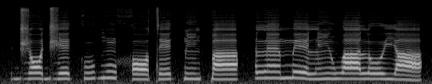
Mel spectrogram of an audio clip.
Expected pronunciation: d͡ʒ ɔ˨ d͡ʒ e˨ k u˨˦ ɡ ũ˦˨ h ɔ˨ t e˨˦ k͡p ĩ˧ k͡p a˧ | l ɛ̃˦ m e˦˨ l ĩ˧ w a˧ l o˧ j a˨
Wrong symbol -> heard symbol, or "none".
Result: none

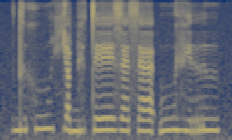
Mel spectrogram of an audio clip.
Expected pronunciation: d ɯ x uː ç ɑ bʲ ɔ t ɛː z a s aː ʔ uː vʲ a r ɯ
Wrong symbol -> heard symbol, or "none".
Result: none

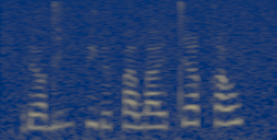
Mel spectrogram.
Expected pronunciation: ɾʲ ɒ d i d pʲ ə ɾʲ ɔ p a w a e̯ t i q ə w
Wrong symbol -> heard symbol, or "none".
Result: none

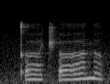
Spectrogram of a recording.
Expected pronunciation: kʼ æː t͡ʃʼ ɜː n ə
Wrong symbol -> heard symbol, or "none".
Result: æː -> ɜː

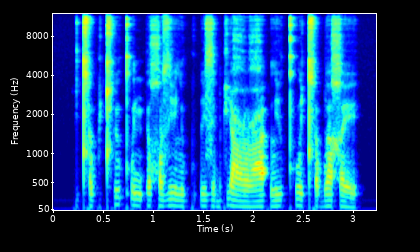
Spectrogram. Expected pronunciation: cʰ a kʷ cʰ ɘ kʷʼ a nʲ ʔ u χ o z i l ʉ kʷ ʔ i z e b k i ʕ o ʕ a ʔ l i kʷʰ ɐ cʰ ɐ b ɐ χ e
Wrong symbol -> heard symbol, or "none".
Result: ɘ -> ʉ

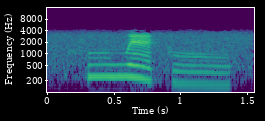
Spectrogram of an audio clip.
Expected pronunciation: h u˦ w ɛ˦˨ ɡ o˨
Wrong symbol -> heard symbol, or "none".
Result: ɡ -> k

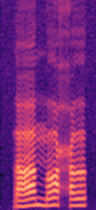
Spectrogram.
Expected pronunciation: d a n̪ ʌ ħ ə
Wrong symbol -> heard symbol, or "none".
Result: d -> ɾ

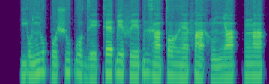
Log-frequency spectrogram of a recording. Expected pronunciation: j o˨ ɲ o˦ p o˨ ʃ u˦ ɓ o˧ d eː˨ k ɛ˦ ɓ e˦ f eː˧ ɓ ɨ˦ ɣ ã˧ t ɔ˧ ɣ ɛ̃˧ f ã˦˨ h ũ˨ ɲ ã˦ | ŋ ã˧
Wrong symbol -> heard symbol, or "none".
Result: none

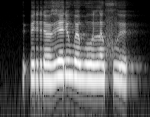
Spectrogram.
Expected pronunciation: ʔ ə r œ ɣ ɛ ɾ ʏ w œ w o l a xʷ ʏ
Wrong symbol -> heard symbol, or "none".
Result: ə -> ʏ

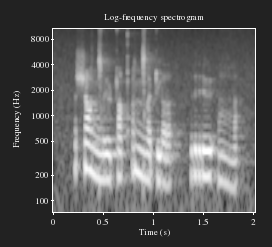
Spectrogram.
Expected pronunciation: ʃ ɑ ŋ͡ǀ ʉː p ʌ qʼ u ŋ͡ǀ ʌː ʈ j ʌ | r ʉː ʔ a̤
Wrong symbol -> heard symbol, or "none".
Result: p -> ʈ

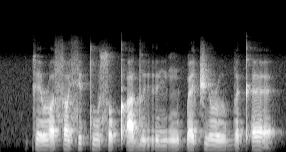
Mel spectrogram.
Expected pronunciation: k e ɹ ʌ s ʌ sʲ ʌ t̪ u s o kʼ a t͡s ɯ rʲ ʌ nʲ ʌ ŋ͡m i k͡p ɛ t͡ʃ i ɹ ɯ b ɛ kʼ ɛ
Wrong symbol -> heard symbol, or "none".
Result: t͡s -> d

